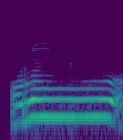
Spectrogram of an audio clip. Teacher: ro is heavy and make it 2 counts long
